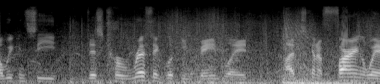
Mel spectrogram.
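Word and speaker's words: Baneblade: Sorry, I keep saying Bane Wolf, Bane Blade. I often mispronounce the two.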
